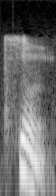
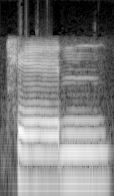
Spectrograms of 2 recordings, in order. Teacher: Ken 不是 king，音的音不对，是 ken，结尾舌尖顶上颚 · Shown in: second take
